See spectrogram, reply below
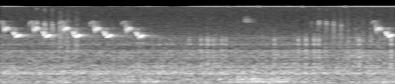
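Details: Varied tit singing from a branch, possibly a nearby Japanese tit instead: five quick high two-note figures, each falling sharply, then a pause and one more figure at the end, against faint steady noise.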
